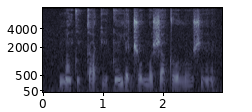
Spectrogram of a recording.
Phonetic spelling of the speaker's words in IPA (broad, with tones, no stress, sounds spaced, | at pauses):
m ã˨ t i˨ k a˨˦ k i˦˨ t ɛ̃˨˦ j ɛ˦ d͡ʒ o˦˨ n ɔ˧ ʃ a˦ t o˦˨ l o˧ ʃ ɛ̃˨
